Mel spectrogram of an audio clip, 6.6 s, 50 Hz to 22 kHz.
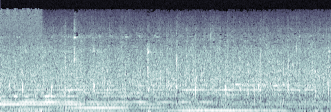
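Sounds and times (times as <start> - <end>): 
hooves of two horses clip-clopping pulling a carriage: 0.0 - 6.6
wooden carriage wheels rumbling: 0.0 - 6.6.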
